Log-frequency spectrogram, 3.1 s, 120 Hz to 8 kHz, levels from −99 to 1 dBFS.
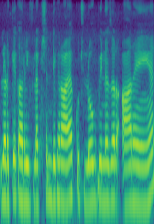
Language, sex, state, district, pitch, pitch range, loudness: Hindi, female, Chhattisgarh, Sarguja, 190 Hz, 180-195 Hz, -16 LUFS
